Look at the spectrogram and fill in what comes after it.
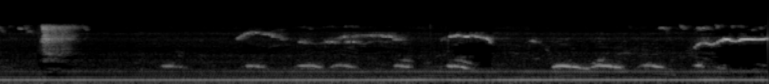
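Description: Birds calling in short, arched notes repeated many times, with higher warbling phrases that are loudest about seven seconds in. A steady low drone runs underneath, and a brief hiss comes about half a second in.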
